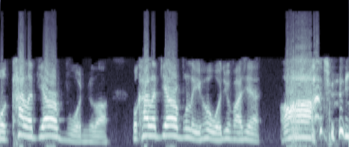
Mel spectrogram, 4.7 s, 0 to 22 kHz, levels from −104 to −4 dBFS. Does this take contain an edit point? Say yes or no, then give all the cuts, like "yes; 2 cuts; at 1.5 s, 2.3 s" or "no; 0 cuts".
no; 0 cuts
